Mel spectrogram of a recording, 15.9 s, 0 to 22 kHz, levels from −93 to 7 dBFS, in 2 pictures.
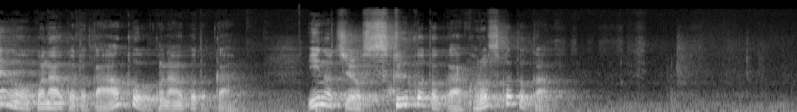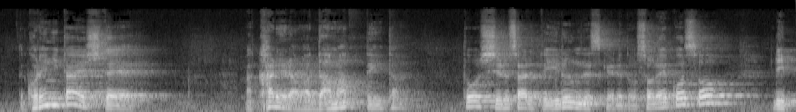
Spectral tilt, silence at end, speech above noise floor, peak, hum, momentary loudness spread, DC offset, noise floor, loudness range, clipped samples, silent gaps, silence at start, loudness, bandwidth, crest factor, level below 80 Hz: -5.5 dB/octave; 0 s; 28 dB; 0 dBFS; none; 12 LU; under 0.1%; -45 dBFS; 5 LU; under 0.1%; none; 0 s; -18 LUFS; 16 kHz; 18 dB; -42 dBFS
